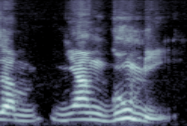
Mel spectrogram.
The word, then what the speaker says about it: nyangumi: So the next word is whale, and it's nyangumi. So Awesome. the N in Swahili is silent. So it kind of reads like we would say the word in, nyangumi.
